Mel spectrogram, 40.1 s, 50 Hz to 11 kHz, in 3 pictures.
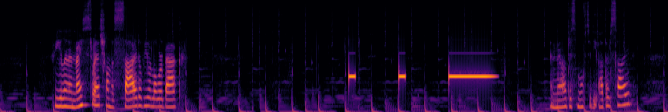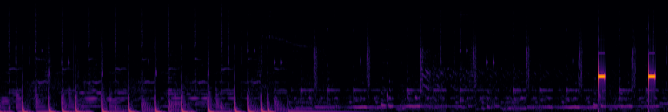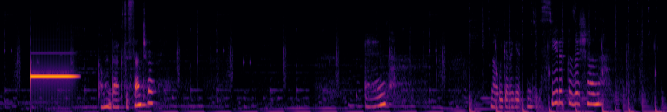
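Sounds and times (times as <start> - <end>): background music with steady beat: 0.0 - 40.0
countdown timer beeping: 6.9 - 7.2, 8.0 - 8.2, 9.0 - 10.0, 27.3 - 28.3.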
